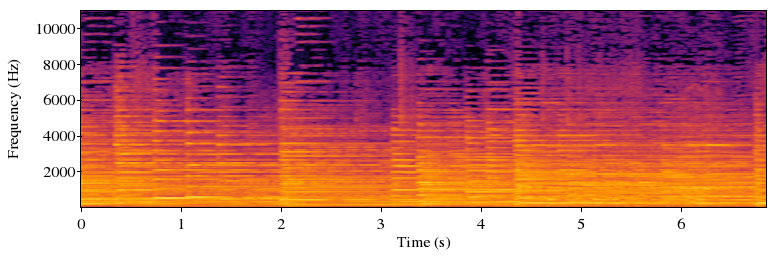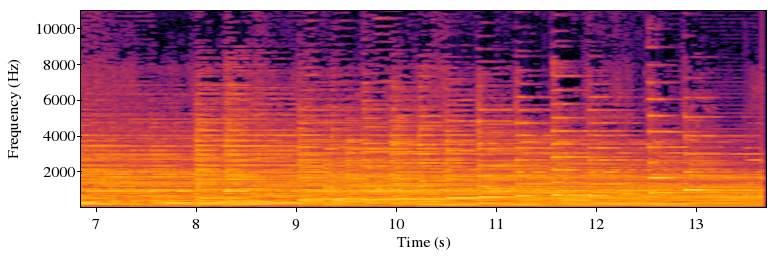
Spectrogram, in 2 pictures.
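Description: Fazer-built Hellas upright piano, about 40 years old, being played with both hands: chords and a melody line in the middle register, a new chord struck every second or two and left to ring.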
